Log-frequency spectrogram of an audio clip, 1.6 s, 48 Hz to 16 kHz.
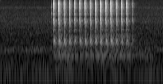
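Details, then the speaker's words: Onan Marquis Gold 5500 RV generator that kept stalling, after fuel pump replacement: the master battery is switched on and the pump primes with a quick burst of fast, even ticking under a second, then stops, normal priming. "okay that actually was the fuel pump you probably heard it so it sounds like it is stopped now"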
